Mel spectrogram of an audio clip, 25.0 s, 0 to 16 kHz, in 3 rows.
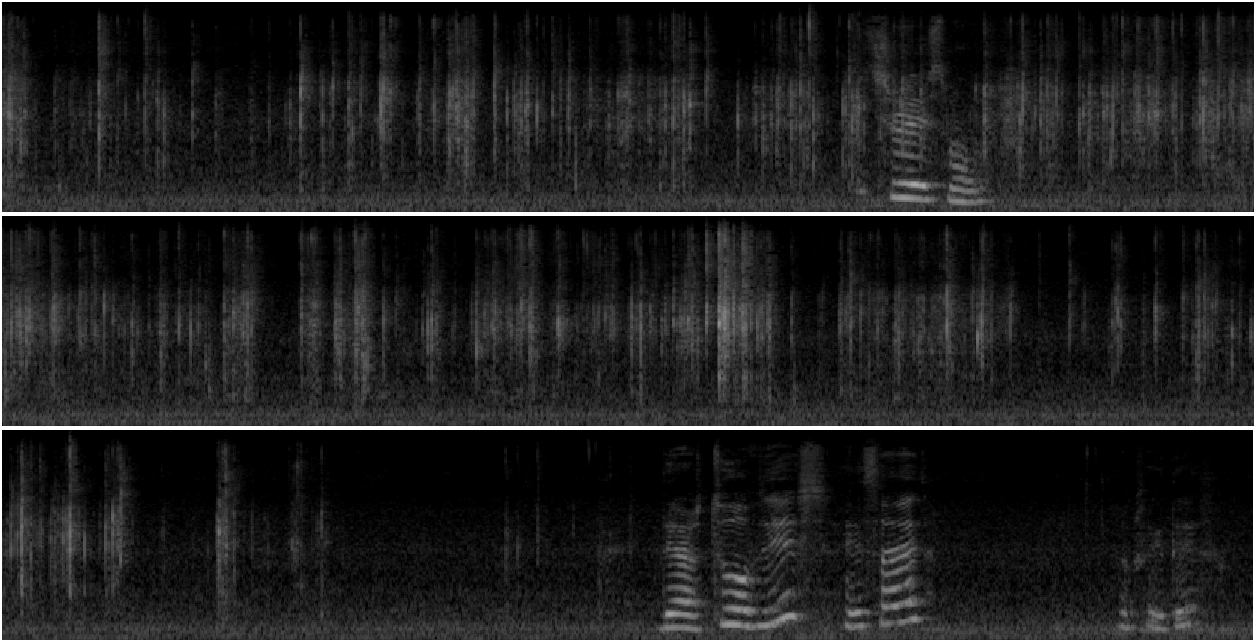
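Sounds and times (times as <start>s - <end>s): candy wrapper crinkling: 0.0s - 19.0s.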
